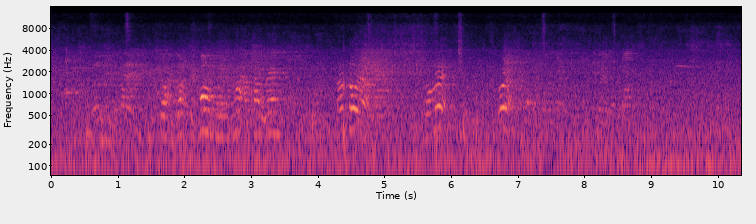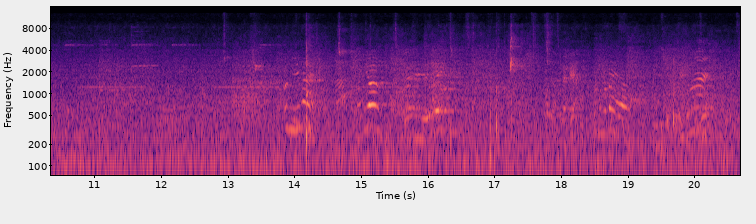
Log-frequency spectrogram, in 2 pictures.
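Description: Men talk between points across a tennis court.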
